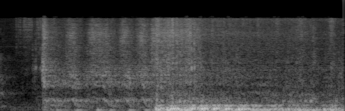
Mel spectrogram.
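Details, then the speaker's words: Engine at start-up: brief cranking then lumpy, uneven low rumble that won't settle; running badly, engine deemed dead and to be replaced. "damn this sounds like ass yeah this doesn't sound good at all"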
